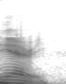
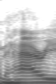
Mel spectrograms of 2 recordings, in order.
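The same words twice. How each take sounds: First: Harry said as "hairy"; "Harry" with the vowel of "hair"; contrasted pronunciation. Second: Harry with a short "a" as in "hat"; "Harry" with an open "a"; contrasted pronunciation. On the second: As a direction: say "Harry" with the "cat" vowel. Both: Shown as a demonstration. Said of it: "the difference between Harry and Harry".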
